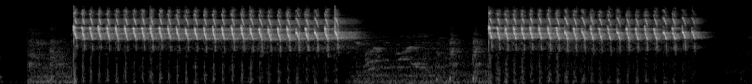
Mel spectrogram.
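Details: A cililin recorded as tutor song for training other birds, delivering dense rapid-fire bursts. Two long, very high, buzzy trills of evenly pulsed notes each last about two and a half seconds, separated by a short pause with faint twittering.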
